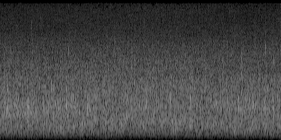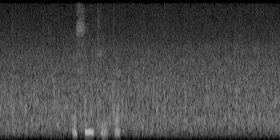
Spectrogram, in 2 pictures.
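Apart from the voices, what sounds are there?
flowing stream water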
